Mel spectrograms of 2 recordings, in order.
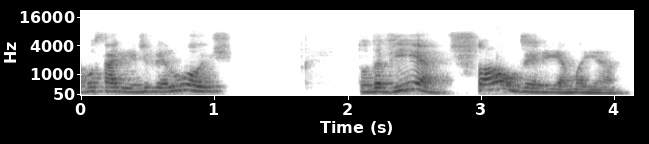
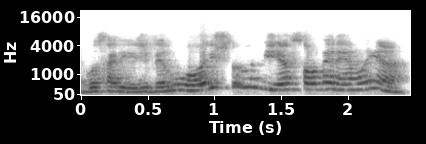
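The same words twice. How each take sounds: First: There is a long pause before todavia. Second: There is a short pause before todavia. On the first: The contrast is given emphasis. "você faz uma pausa um pouquinho maior" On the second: The contrast is not specially emphasized. "Uma pausa mais rápida"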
